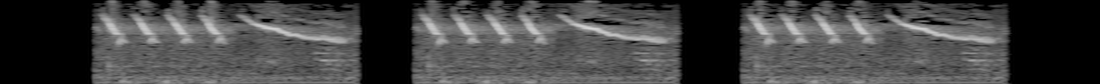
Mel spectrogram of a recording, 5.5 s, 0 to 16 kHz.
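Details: Chardonneret song in the passades style, three matching phrases about every 1.6 seconds, each four sharp, high chirps followed by a drawn-out descending whistle, with silence between phrases.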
